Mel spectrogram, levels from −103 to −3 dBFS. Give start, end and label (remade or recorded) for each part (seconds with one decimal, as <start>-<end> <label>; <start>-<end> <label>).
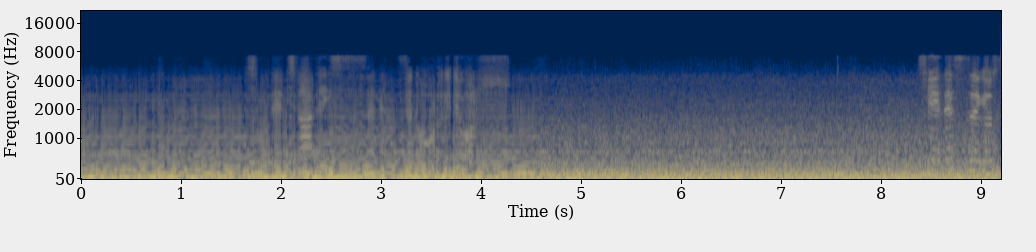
0.0-4.6 remade; 4.6-9.2 recorded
